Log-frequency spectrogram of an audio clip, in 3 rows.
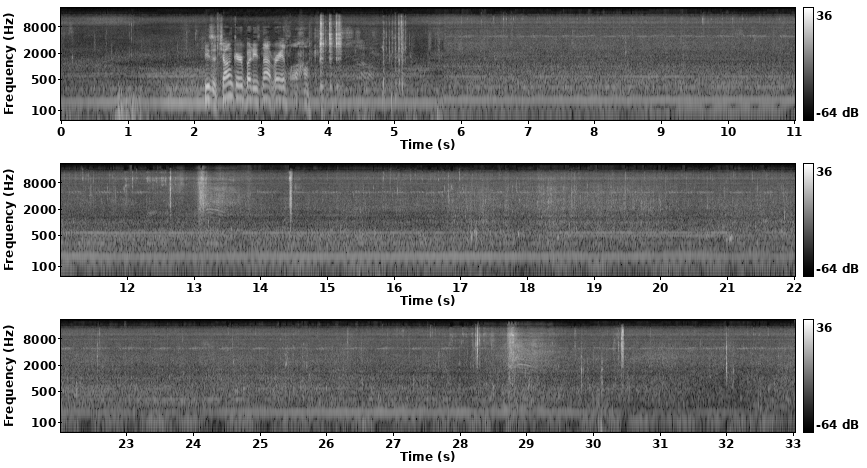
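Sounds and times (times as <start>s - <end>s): boat motor running: 0.0s - 33.0s.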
